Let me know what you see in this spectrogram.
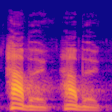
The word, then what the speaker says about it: Harburg: Here's a quote from Jarberg, I think is his name. I might have mispronounced that. Harburg.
